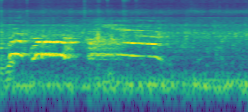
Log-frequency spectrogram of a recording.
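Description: A rooster crowing: one crow of about a second and a half, its last long note dropping in pitch at the end, over a steady low hum.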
